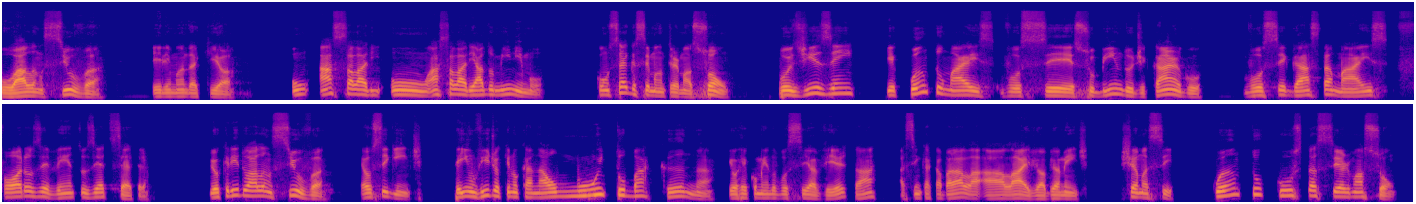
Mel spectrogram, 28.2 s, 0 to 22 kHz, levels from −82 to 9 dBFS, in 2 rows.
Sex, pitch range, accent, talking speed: male, 115-165 Hz, Brazilian, 140 wpm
